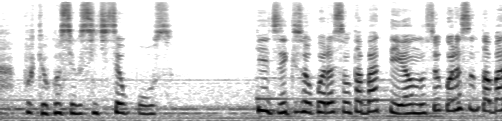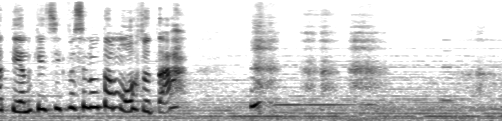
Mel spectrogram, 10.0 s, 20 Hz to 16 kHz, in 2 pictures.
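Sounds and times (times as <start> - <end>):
soft background music: 0.0 - 10.0
girl sobbing: 7.5 - 10.0.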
